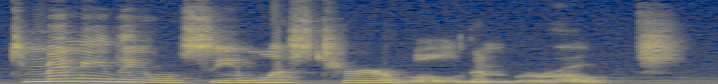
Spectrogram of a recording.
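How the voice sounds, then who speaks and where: A woman reading as a condemned, haunted narrator of a gothic horror tale, solemn, dramatic and deliberate. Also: on the high side, sing-song, a bit bright, rough recording. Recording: music playing behind the voice.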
